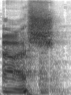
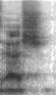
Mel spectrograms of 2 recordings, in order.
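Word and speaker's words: Æ: go, So, it is pronounced Ash.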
